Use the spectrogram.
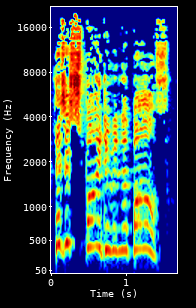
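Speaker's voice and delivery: very high, loud squealing voice; hammed-up falsetto alarm; panicked girl's cry. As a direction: shriek it as a frightened little character. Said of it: "cried Emily".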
